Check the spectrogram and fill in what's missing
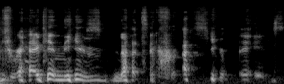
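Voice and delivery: high, slow, giggly delivery; laughing through words. Real, not acted. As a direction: draw it out while cracking up. Laughing through own crude joke.

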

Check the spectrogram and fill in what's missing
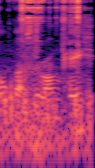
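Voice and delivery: usual speaking voice

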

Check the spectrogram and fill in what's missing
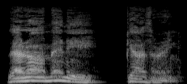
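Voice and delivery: quiet, thin and certain; soft thin voice. A narrator's reading. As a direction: speak softly, with pure conviction. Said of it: "His voice is strangely soft".

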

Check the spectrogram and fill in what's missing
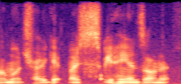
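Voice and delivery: ordinary delivery

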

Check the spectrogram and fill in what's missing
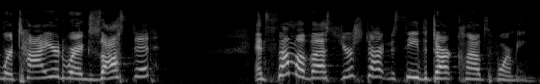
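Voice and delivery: ordinary delivery

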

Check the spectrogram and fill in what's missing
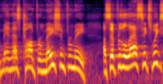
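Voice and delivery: high, amazed burst of recognition; acted-out eager confirmation; excited retelling. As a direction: blurt it out, pitched well up.

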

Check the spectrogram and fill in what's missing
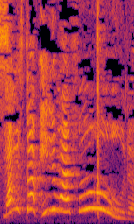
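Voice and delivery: high, drawn-out complaint; whining protest. Real, not acted. Daughter protests mother eating her food.

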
